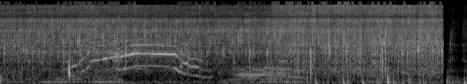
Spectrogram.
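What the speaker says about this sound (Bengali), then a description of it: "ফোড়নে দেব শুকনো লঙ্কা, তেজপাতা, গোটা জিরে, কটা চেরা কাঁচা লঙ্কা আর একটু আদা বাটা দিয়ে দেবো।" Dried red chillies, bay leaf, whole cumin, slit green chillies and ginger paste crackle in hot oil for a Bengali fish curry, making a continuous close frying hiss with a few brief tonal squeaks over it.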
